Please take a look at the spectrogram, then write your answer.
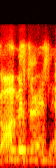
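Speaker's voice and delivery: high, excited fan calling his name; mock fan call. Fan spotting a wrestler at the mall, squealing excitedly. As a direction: gush like a starstruck fan.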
